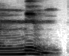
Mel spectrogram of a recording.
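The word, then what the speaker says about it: meme: Kemudian ada mim, bacanya mim ya.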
